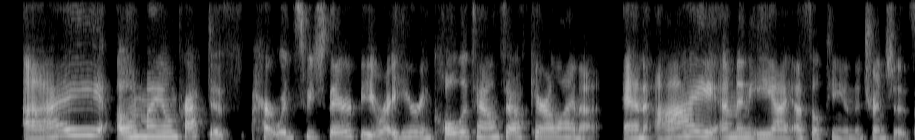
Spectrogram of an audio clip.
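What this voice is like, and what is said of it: Southern twang accent. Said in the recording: “Let my little twang roll right out.”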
